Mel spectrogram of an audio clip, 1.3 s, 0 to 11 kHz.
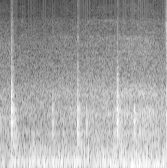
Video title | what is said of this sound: CFMOTO 675SR-R Review – Sound, Build & Details! (2025) | This is plastic but it gives you a very nice premium impression.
